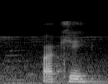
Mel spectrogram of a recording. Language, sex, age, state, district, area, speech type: Bengali, male, 30-45, West Bengal, Purulia, urban, read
